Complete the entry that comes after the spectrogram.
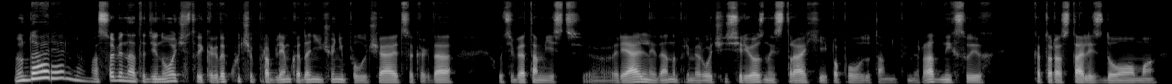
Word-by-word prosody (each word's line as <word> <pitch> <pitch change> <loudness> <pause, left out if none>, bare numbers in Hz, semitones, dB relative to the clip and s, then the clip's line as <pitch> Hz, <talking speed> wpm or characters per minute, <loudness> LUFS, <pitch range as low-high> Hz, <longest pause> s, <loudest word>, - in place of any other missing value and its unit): Ну 185 - 0
да, 275 +9 +6
реально, 260 - -3
особенно 155 +5 +6
от - - -7
одиночества, 130 +6 -3
и - - -3
когда - - -2
куча - - -8
проблем, 110 +2 -3
когда 110 -1 -3
ничего 120 0 -6
не 120 - -5
получается, 100 +1 -1
когда 105 0 -1 0.4
у - - -10
тебя 105 0 0
там 100 -1 -3
есть, 95 -1 +1
э, 85 - -18
реальные, 100 +2 +2
да, 100 +2 -4
например, 95 -4 -9
очень 100 0 -6
серьезные 105 -2 +3
страхи 100 0 +4
по - - -7
поводу 95 -2 -10
там, 85 0 -13
например, 90 +1 -19
родных 110 -2 -1
своих, 100 -2 +1 0.4
которые - - -1
остались 95 -3 +3
дома, 95 -2 -4
105 Hz, 180 wpm, -26 LUFS, 95-120 Hz, 0.4 s, да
